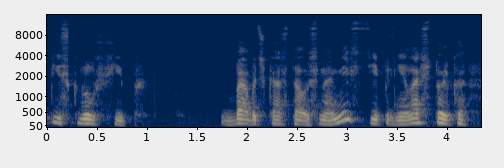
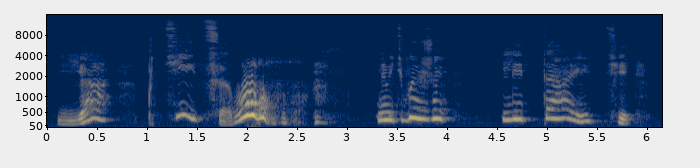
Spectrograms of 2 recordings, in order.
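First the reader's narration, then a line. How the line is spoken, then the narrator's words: Confused squeak. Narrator (Russian): Пискнул совершенно сбитый с толку Фип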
